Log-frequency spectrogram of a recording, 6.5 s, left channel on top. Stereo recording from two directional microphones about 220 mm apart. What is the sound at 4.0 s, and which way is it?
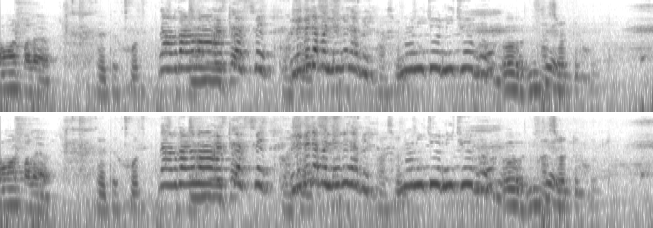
Speech, 10° right (ahead or behind).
